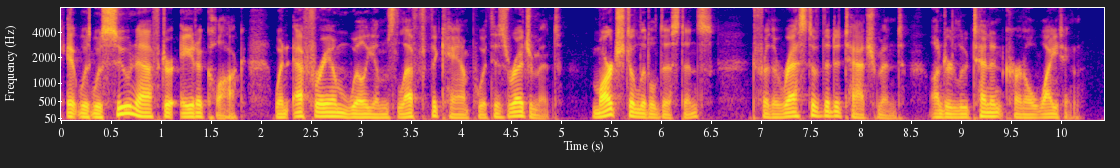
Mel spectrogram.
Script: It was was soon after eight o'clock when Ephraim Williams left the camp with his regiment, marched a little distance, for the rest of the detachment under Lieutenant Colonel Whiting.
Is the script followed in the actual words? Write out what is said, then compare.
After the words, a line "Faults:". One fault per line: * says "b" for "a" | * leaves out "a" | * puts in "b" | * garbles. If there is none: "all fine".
It was was soon after eight o'clock when Ephraim Williams left the camp with his regiment, marched a little distance, for the rest of the detachment under Lieutenant Colonel Whiting.
Faults:
all fine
